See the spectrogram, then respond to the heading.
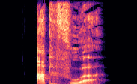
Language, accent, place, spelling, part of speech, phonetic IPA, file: German, Germany, Berlin, abfuhr, verb, [ˈapˌfuːɐ̯], De-abfuhr.ogg
- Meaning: first/third-person singular dependent preterite of abfahren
